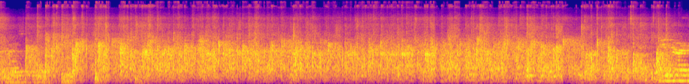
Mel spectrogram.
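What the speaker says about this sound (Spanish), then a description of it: "Den un fuerte aplauso." Loud, sustained applause from a church congregation during a sermon, dense clapping filling the room steadily for the whole stretch with some cheering mixed in.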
